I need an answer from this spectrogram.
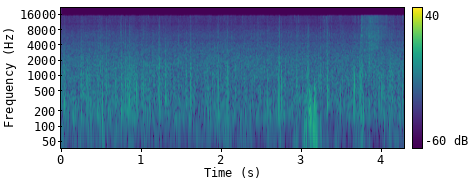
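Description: Steady rain pattering on a tarp overhead and the surrounding forest, dense with small drip ticks, with a brief dull thump about three seconds in.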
